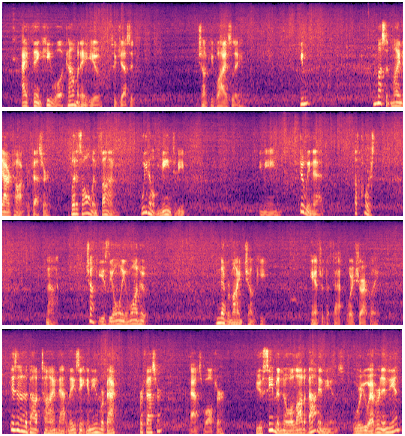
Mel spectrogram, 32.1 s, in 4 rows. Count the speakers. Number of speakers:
one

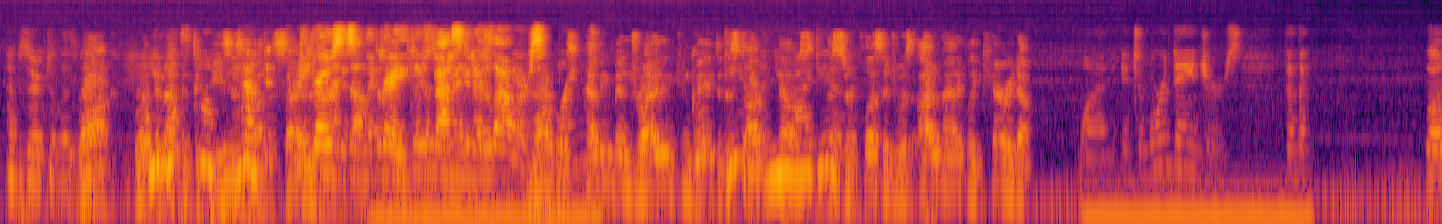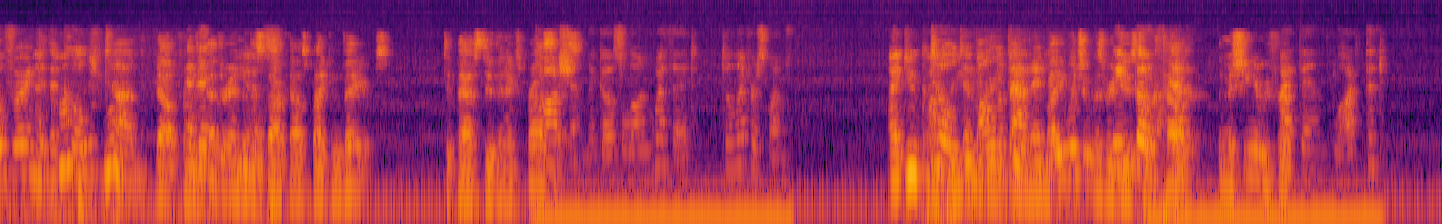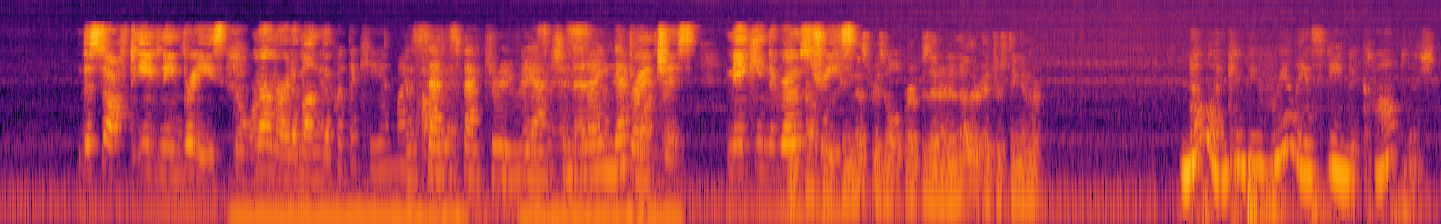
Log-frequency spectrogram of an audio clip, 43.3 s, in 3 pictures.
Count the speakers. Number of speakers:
five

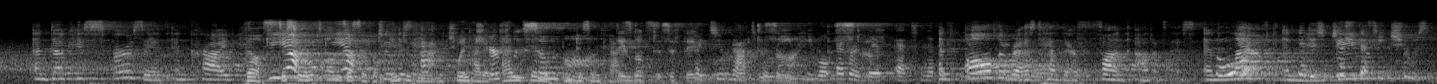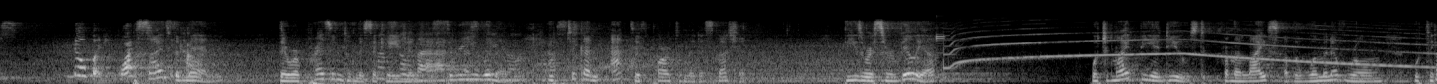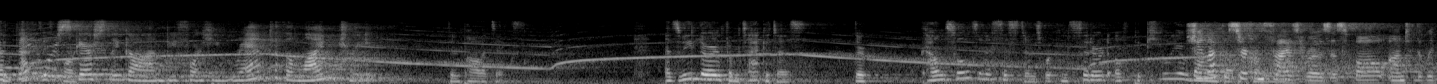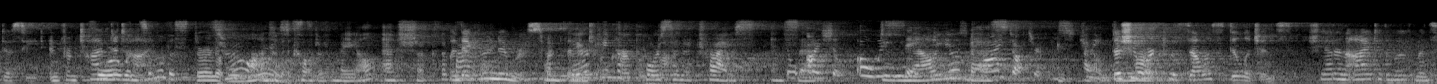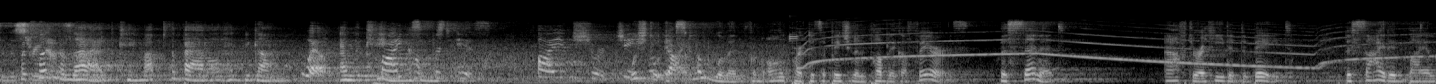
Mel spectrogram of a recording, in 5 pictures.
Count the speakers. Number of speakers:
four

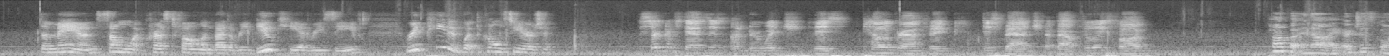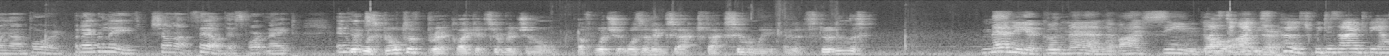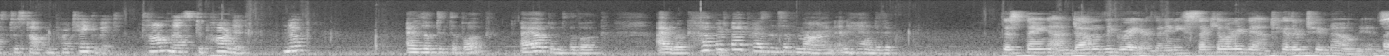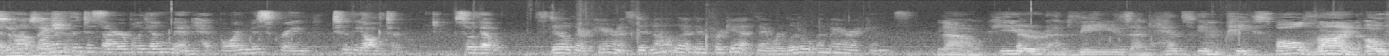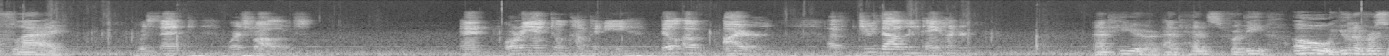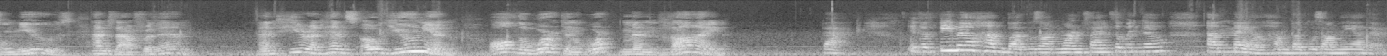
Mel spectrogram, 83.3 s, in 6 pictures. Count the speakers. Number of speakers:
ten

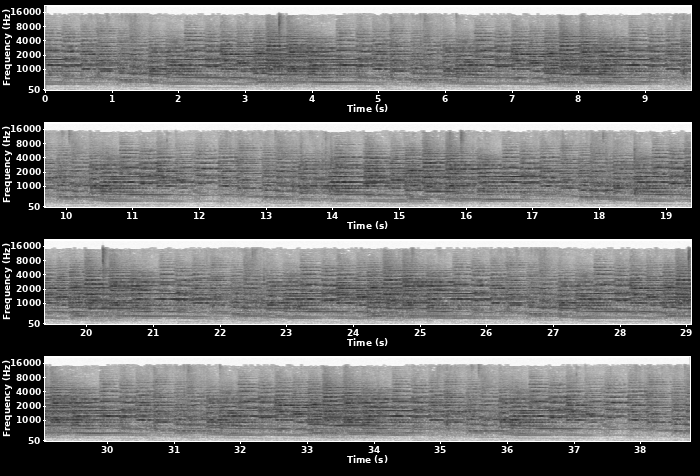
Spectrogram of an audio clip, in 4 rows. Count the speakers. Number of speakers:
zero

